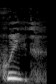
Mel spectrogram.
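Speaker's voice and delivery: high sharp whistle blasts voiced; whistle imitation. A narrator's reading.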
